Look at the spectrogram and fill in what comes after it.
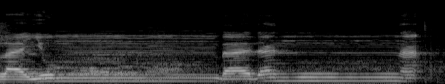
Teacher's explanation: Nih nun sukun ketemu ba, jedanya 3. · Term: iqlab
